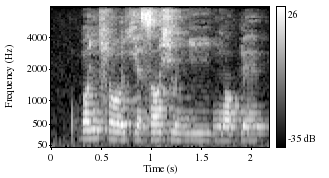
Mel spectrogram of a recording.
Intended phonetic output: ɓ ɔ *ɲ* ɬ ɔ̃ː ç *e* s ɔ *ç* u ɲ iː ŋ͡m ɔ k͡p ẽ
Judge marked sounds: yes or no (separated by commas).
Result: yes, no, no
